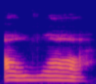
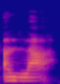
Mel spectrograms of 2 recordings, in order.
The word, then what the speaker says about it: Allah: If the lam has a fatha or a dhamma, a or a u on top of it, then it will be pronounced with a full mouth. Like if you had Allah, you don't say Allah, you say Allah, like a round face.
